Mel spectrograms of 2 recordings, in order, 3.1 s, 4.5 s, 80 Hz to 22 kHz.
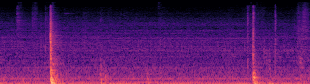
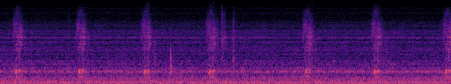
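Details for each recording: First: Frigidaire side-by-side refrigerator LFSS2612TF4 with new fridge air damper (part 242303001), after repair: steady motor hum, damper opens normally, only single end-switch clicks, no repeated clicking as when old damper stuck closed and fridge warmed to 50°F. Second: Frigidaire side-by-side refrigerator LFSS2612TF4, fridge at 50°F while the freezer works; sharp ticks about every two-thirds of a second over fridge hum; damper motor clicking with the damper stuck closed; replaced with part 242303001.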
